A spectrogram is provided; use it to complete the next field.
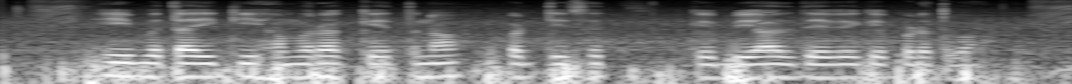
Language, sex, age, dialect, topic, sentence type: Bhojpuri, male, 25-30, Northern, banking, question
